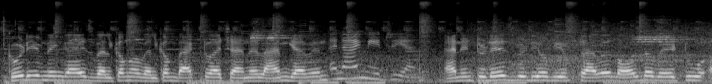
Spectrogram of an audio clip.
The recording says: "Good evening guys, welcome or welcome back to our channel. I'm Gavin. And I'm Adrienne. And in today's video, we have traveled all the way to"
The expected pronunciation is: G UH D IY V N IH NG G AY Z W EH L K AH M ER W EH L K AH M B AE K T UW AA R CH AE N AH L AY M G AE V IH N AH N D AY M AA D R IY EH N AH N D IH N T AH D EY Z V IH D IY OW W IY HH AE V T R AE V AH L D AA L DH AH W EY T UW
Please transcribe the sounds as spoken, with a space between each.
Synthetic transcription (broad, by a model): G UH D IY V N IH NG G AY Z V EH L K AH M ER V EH L K AH M B AE K T UW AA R CH AE N AH L AY M G AE V IH N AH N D AY M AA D R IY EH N AH N D IH N T AH D EY Z V IH D IY OW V IY V T R AE V AH L D AA L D AH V EY T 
